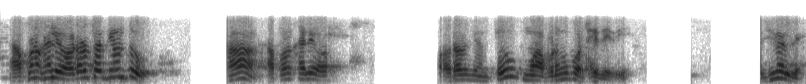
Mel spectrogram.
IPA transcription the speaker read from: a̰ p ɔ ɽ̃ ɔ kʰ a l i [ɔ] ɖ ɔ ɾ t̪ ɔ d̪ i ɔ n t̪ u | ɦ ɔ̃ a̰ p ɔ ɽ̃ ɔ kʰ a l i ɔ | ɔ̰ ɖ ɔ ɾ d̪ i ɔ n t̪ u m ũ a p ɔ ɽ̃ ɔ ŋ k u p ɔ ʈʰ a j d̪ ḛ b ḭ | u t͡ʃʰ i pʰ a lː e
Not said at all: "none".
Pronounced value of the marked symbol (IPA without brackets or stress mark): ɔ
